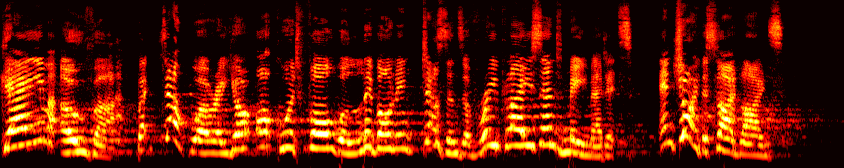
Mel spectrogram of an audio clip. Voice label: Scrap Run Inform Runner Eliminated, Announcer; Flux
